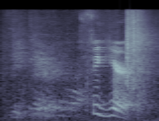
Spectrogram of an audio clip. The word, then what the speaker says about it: figure: a pronunciation of figure it is not figure it's not you it's an it's a schwa everyone figure figure we have this slang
